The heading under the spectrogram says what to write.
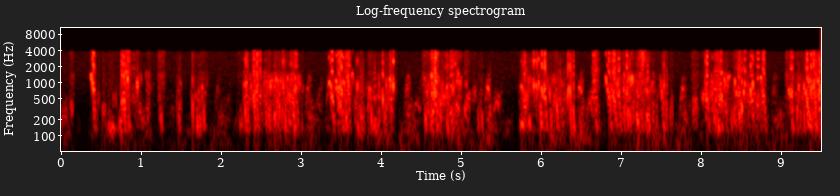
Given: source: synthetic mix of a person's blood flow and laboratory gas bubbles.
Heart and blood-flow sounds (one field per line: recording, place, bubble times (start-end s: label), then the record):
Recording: Doppler ultrasound of blood flow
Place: precordium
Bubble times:
0.10-0.17 s: bubbles
0.35-1.14 s: bubbles
1.21-1.31 s: bubbles
1.44-1.52 s: bubbles
1.62-1.85 s: bubbles
2.20-3.04 s: bubbles
3.31-4.20 s: bubbles
4.51-5.29 s: bubbles
5.71-6.46 s: bubbles
6.61-6.75 s: bubbles
6.78-7.67 s: bubbles
7.88-8.85 s: bubbles
9.06-9.51 s: bubbles
From the record:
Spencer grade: 4 (maximum detectable bubble signal sounding continuously throughout systole and diastole of every cardiac period, and overriding the amplitude of the normal cardiac signals)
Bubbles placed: only in the low amplitude regions of the cardiac cycle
